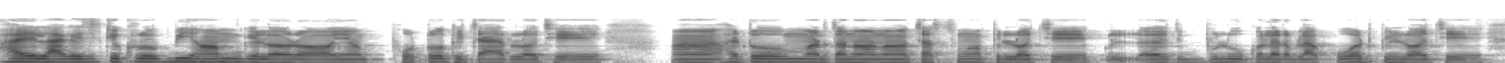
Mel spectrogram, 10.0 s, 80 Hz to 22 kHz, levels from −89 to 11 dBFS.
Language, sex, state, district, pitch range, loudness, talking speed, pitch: Maithili, male, Bihar, Bhagalpur, 130-145 Hz, -23 LUFS, 100 wpm, 135 Hz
